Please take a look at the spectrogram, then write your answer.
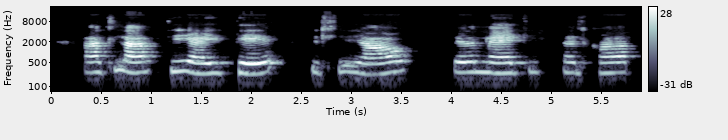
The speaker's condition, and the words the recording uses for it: Down syndrome. Um podcast com a pessoa que tem dificuldade para falar.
